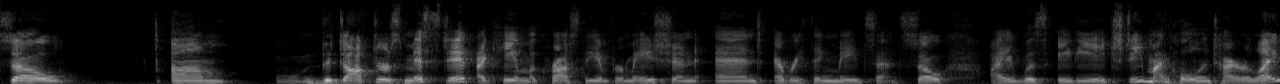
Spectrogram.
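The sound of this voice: Speaking at a fairly slow pace, the woman has a fairly low pitch, ordinary pitch variation and a fairly bright tone.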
